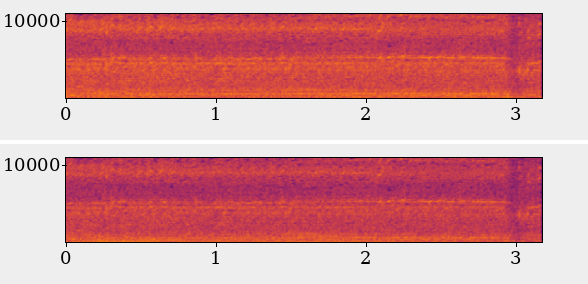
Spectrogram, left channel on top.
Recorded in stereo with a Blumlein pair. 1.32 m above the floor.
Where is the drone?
15° left.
